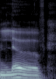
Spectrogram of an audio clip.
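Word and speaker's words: Love: year with Aaron Rodgers they now have Jordan Louvre as their quarterback that's how you say his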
